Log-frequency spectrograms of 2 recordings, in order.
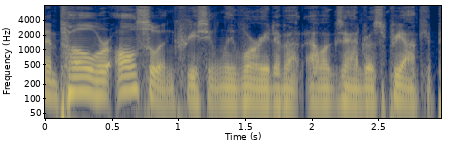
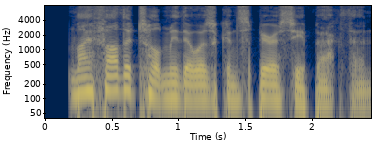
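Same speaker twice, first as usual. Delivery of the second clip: ordinary delivery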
